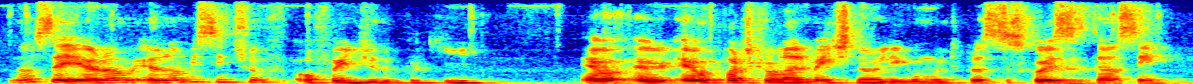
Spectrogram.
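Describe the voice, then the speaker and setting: A man's voice: on the high side, fast. A man from southern Brazil, an English teacher, talking reflectively in a casual interview with frequent restarts.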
